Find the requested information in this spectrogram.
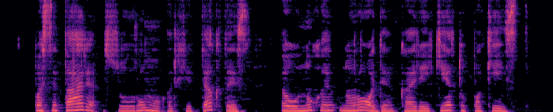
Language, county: Lithuanian, Vilnius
